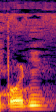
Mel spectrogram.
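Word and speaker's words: Bourdon: time to speak tonight my name is borden last name is spelled b-o-u-r-d-o-n and i'm the assistant chief judge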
